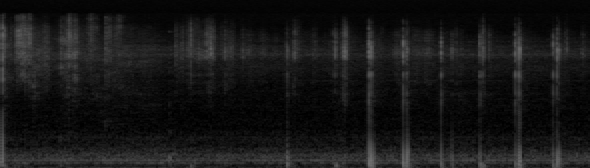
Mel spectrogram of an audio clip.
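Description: A single small, solid natural cork wine stopper is held in both hands above a pile of corks while fingertips and nails rub and scratch its surface. A soft, steady, dry rustling runs under a low hum, broken in the second half by short, sharp scratchy ticks at an uneven pace.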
